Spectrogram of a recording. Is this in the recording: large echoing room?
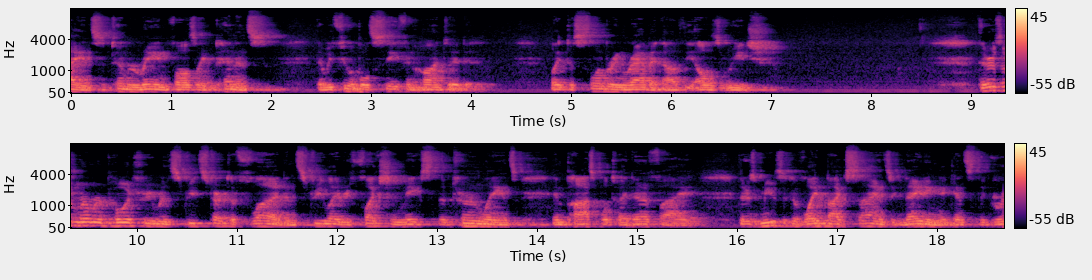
yes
